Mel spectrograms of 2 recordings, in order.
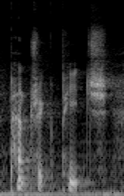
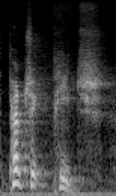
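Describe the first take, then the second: First: Breathy whisper, savouring Patrick Peach; whispering Patrick Peach like a storybook character; whispered name. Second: Said in the usual way. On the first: Real, not acted.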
